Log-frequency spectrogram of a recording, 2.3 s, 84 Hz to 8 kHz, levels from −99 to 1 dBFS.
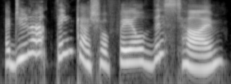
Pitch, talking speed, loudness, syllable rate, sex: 300 Hz, 235 wpm, -16 LUFS, 4.1 syllables/s, female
